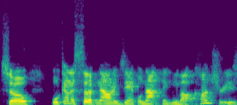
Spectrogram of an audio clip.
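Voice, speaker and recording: A man talks loudly at a fairly quick pace. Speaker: economics professor. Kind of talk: lecture. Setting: classroom with students. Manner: casual, conversational.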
